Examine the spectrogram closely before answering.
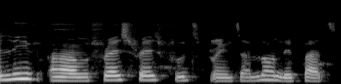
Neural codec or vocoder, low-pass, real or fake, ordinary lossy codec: none; 7.2 kHz; real; none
